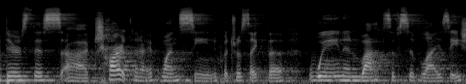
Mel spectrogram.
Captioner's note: none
